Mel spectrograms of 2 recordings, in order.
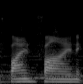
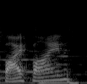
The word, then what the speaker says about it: FIFINE: She literally typed it out like I know that it looks like fifine, but it's pronounced fine fine.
